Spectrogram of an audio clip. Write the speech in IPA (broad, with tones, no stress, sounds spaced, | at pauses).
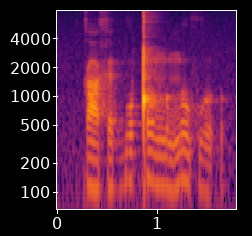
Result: k a˨˩ x ɛ˨˩ ɡ͡b o˦˨ ǃ ɤ˦˨ ŋ ɤ˨˩ ŋ ɤ˦˨ xʷ ɤ˨˩ ʔ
